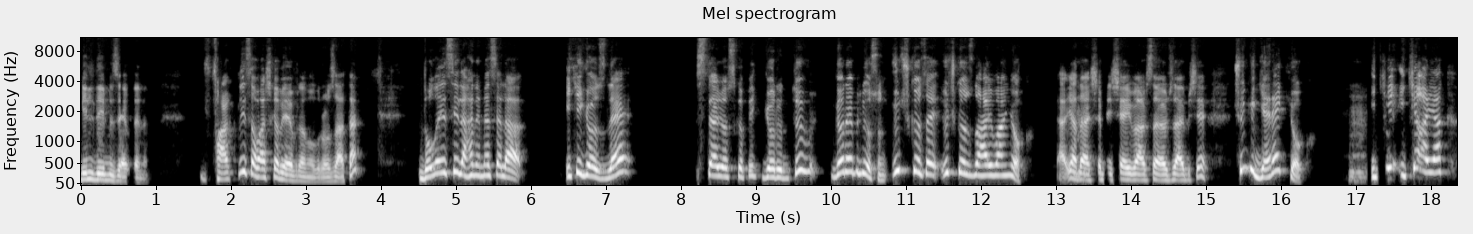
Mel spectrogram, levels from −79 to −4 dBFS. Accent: native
